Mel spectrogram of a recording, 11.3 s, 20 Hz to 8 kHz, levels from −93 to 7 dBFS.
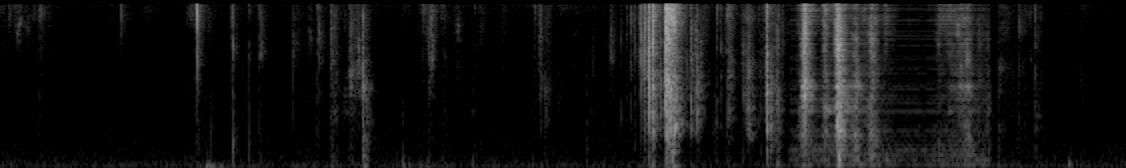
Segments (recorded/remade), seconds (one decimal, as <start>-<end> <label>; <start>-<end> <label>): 0.0-7.9 recorded; 7.9-9.9 remade; 9.9-11.3 recorded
